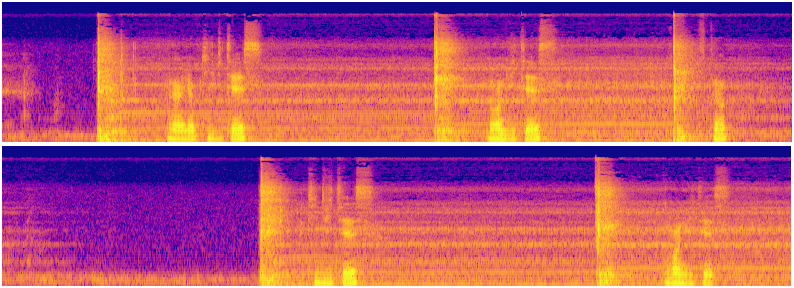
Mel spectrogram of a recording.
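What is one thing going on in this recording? An electric motor hums steadily, then winds down and starts again.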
